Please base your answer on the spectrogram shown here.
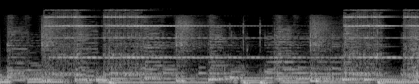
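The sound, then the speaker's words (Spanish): A telephone ringing sound effect on Ajusco Radio, with bright, repeated bell-like bursts, loud, layered over a steady musical backing that continues throughout; no one speaks. “llámame ahora, llámame ya, llámame por teléfono.”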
